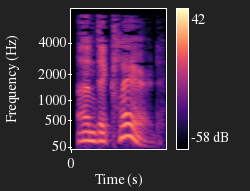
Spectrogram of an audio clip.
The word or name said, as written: undeclared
